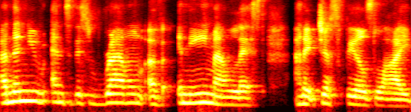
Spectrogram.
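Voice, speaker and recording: Lively intonation runs through a woman's speech. Behind her, things are quiet. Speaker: marketing speaker and podcast host. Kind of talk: online presentation. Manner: fast.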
